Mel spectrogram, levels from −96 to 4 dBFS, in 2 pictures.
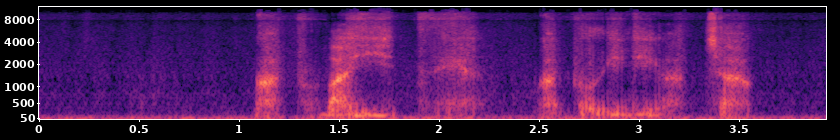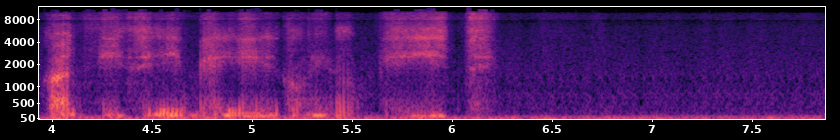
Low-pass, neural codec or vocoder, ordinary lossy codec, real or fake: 9.9 kHz; autoencoder, 22.05 kHz, a latent of 192 numbers a frame, VITS, trained on many speakers; Opus, 24 kbps; fake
